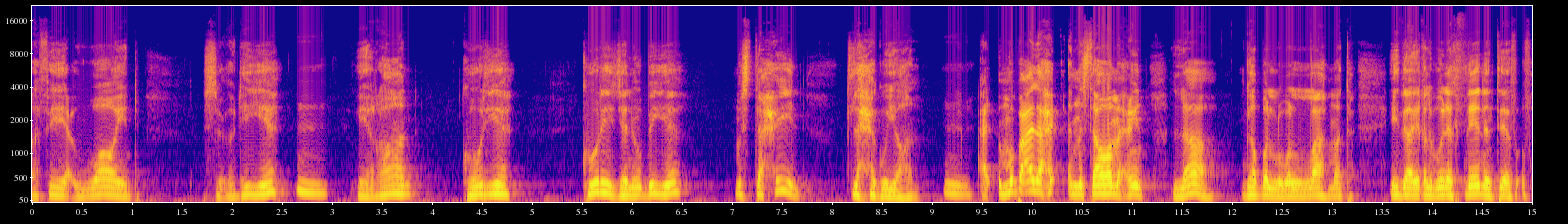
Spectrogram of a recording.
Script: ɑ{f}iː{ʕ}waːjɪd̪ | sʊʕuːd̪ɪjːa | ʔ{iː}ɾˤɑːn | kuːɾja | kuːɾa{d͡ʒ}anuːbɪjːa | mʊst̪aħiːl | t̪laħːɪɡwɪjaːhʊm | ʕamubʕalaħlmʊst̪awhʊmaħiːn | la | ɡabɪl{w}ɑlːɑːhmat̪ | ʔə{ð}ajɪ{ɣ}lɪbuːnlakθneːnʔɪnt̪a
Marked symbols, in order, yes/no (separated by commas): yes, yes, yes, yes, yes, yes, yes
